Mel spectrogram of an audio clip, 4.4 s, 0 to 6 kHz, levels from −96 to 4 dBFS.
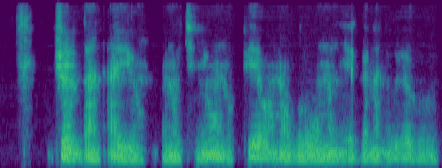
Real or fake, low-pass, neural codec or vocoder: fake; 5.4 kHz; vocoder, 22.05 kHz, 80 mel bands, HiFi-GAN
